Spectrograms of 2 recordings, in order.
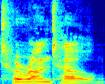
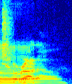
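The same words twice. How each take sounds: First: The second T is pronounced clearly. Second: The second T is dropped, like Toronto locals.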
